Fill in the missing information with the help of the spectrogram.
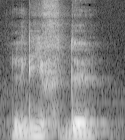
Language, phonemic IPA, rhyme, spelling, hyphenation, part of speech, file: Dutch, /ˈlif.də/, -ifdə, liefde, lief‧de, noun, Nl-liefde.ogg
- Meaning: love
